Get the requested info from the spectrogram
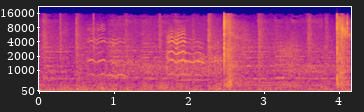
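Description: Pink-footed geese calling in flight: several short, high, wavering honks in the first half, with a single sharp crack about halfway through.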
